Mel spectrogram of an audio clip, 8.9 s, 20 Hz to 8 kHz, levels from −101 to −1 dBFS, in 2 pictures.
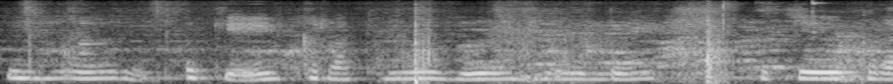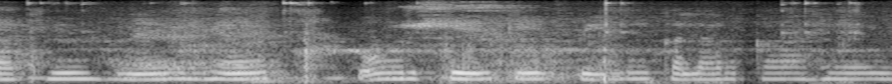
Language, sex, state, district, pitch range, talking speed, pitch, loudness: Hindi, female, Maharashtra, Chandrapur, 205-225 Hz, 105 wpm, 210 Hz, -23 LUFS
